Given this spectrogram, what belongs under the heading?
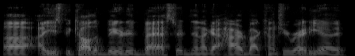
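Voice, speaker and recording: A man's voice: lowish voice, fast, fairly bright tone, no room sound, studio quality. A man in his thirties with a Southern American accent, chatting casually in a crude, blunt, profane way. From Eastman, Georgia, USA. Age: 30s. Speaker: podcast co-host, radio personality. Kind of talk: casual chat.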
